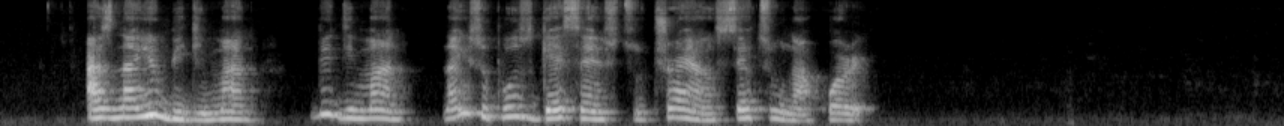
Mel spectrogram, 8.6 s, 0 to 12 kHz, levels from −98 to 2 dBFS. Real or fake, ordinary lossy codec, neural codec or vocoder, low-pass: real; Opus, 16 kbps; none; 10.8 kHz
